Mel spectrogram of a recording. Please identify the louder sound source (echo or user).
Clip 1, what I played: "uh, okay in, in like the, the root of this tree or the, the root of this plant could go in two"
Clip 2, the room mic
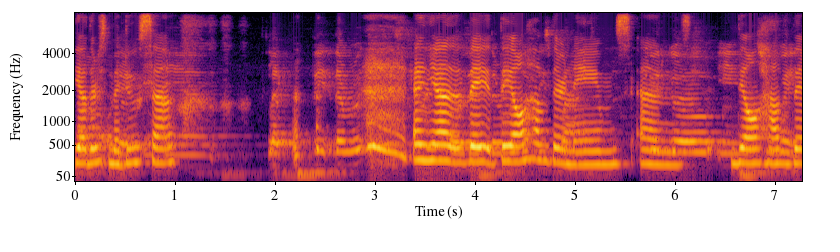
user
